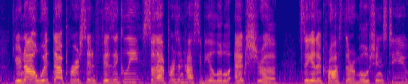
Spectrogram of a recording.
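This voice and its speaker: Speaking fairly quickly with an American accent, the voice shows ordinary pitch variation and big swings in loudness. Noticeable background noise is present. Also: woman, fairly high pitch for a woman. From Florida, near Orlando. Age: 20s. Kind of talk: casual livestream chat. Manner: casual, filler-heavy.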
